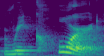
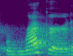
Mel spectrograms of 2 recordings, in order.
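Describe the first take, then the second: First: The stress is on the second syllable. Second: The stress is on the first syllable. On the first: It is a verb. "When the stress is on the second syllable, it's a verb" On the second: It is a noun. "has the stress on the first syllable"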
